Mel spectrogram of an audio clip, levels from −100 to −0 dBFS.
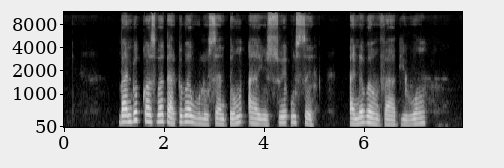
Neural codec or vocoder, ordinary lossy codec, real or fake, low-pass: codec, 44.1 kHz, 7.8 kbps, DAC; Opus, 32 kbps; fake; 10.8 kHz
